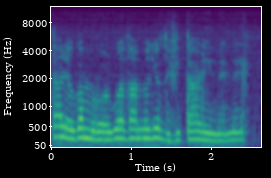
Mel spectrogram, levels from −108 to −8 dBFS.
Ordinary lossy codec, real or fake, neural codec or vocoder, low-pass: none; fake; vocoder, 44.1 kHz, 128 mel bands, Pupu-Vocoder; 10.8 kHz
